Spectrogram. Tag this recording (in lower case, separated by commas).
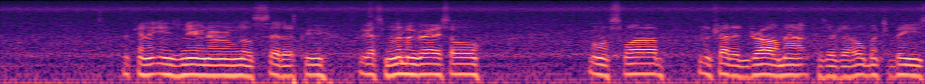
fly, insect, bee or wasp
